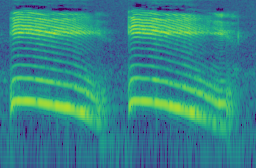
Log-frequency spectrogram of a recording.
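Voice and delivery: put-on bright vowel demo for a toddler. Shown as a demonstration. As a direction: model "ee" clearly for the baby to copy. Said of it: "The E sound is like this".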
